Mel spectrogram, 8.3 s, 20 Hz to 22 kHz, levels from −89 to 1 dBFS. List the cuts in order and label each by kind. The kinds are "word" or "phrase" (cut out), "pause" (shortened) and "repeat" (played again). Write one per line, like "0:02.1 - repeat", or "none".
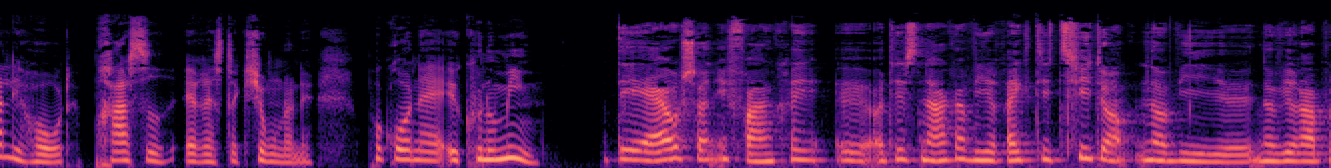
none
